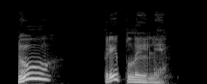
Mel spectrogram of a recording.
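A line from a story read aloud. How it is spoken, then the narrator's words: Resigned sigh. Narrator (Russian): обреченно вздохнула Ирма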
